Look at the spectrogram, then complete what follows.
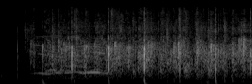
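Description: A crowd breaks into steady applause, a dense wash of many hands clapping at a fairly loud, even level that holds for a couple of seconds, with a few sharper claps standing out.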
